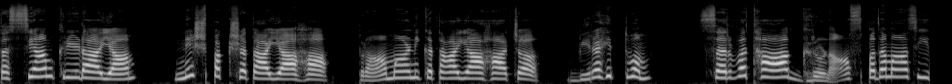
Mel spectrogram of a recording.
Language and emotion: Sanskrit, disgusted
